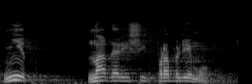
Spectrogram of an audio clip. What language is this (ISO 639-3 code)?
kaz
